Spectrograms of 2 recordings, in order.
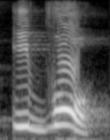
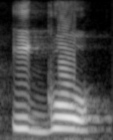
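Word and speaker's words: его: इज in this combination this ग is pronounce S व नॉट एज ग सो how will you pronounce this इवो नॉट एस इगो so from own एंड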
